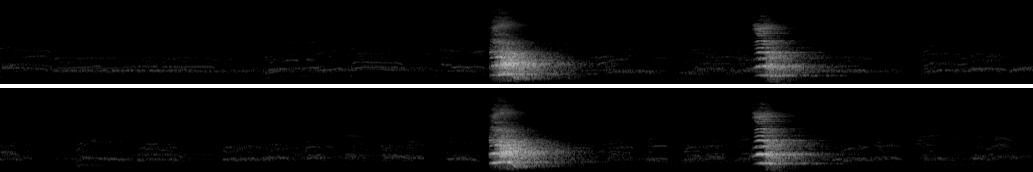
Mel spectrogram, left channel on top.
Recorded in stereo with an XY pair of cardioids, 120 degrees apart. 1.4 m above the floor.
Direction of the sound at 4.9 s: 50° right.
